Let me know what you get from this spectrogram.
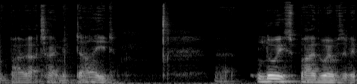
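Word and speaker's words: Lewes: called G H Lewis and again you might pronounce it l DAV is l e Wes but I'm going to say Lewis now Lewis was a Critic he was one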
